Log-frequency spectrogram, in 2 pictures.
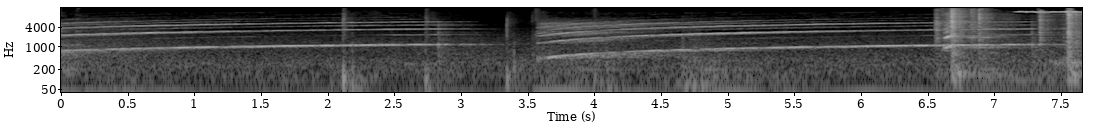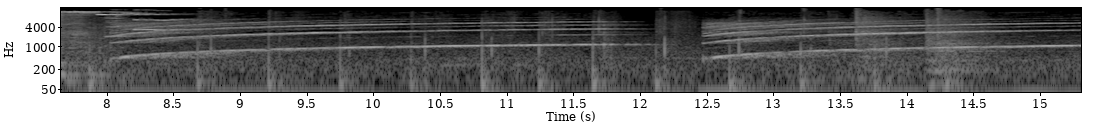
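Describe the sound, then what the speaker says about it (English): Rising and falling siren-like alarm wailing in repeated sweeps inside the school setting of the video game Life is Strange, steady and fairly loud, with no talk over it. "please turn off that alarm since that's your job"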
